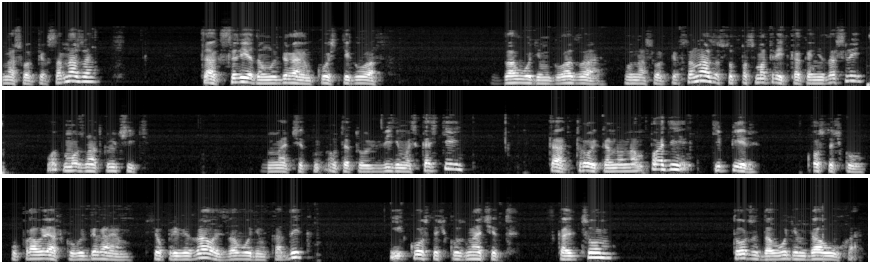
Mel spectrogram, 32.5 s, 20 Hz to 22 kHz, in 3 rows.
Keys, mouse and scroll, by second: 3.0 click, 4.6-8.6 drag, 11.9-13.3 drag, 15.5 click, 16.2 click, 16.8 middle click, 17.8 KP_3, 18.9 middle click, 20.9 click, 22.0 click, 22.3-25.7 drag, 28.0-31.4 drag, 31.9 KP_1.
